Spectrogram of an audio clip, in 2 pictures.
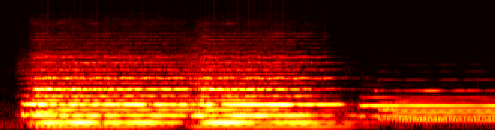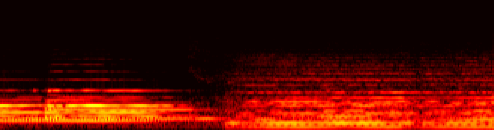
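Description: String orchestra playing held chords: after a brief break a loud full chord comes in, holds for about two seconds, then gives way to softer sustained chords, with another chord entering near the end.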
